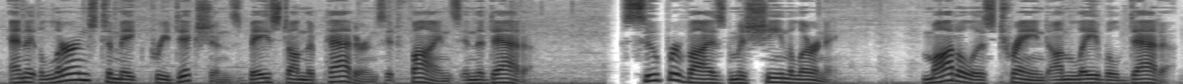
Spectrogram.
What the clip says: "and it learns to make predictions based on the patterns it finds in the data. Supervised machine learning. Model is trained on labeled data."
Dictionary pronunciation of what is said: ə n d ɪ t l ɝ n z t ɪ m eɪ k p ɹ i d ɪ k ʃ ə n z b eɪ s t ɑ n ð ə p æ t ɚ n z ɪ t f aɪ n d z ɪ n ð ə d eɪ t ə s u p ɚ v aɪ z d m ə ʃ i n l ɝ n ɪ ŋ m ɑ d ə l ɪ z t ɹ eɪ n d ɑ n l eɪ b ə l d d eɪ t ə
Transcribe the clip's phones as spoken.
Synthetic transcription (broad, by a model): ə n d ɪ t l ɝ n z t ɪ m eɪ k p ɹ i d ɪ k ʃ ə n z b eɪ s t n ð ə p æ t ɚ n z ɪ t f aɪ n d z ɪ n ð ə d eɪ t ə s u p ɚ v aɪ z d m ə ʃ i n l ɝ n ɪ ŋ m ɑ d l ɪ z t ɹ eɪ n d n l eɪ b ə l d d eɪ t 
